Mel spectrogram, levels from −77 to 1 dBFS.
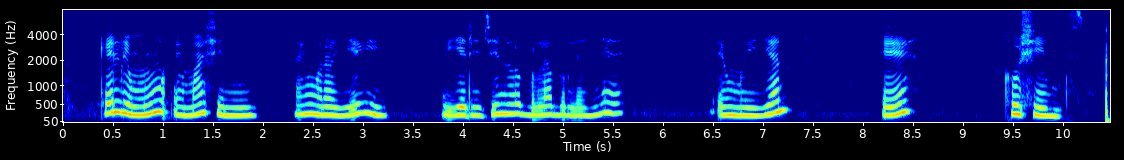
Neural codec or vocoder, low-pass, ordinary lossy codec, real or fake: codec, 16 kHz, 16 kbps, FunCodec, trained on Chinese and English, 50 frames a second; none; none; fake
